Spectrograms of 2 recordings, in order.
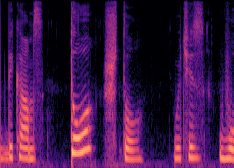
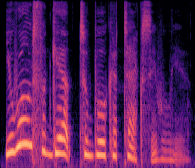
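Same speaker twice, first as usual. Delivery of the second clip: normal talking voice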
